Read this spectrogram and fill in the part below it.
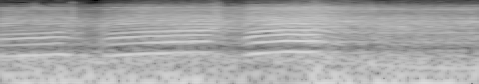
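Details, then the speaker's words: Nitro RC car engine after resetting needles, being tuned: high wavering buzz blipping up and sagging, loads of smoke at low end on first trigger, still very rich; rich low-speed mixture. "Still rich. Loads of smoke at that low end lot when you first trigger it. Very rich on the low end still."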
